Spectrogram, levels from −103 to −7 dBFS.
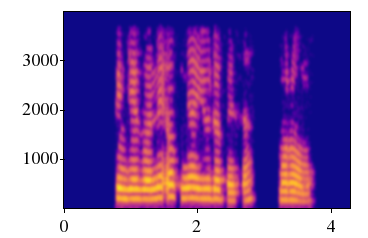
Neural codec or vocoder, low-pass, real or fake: none; 3.6 kHz; real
